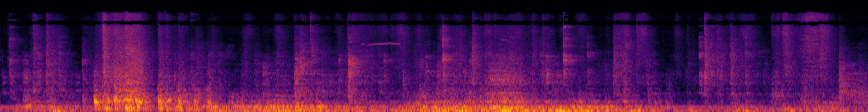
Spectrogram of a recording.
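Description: Steel shop crane (engine hoist) loaded with a Bridgeport mill's ram and turret being pushed and handled: a continuous low rumble with scattered metal knocks and clanks, loudest just over a second in and again about seven seconds in.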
